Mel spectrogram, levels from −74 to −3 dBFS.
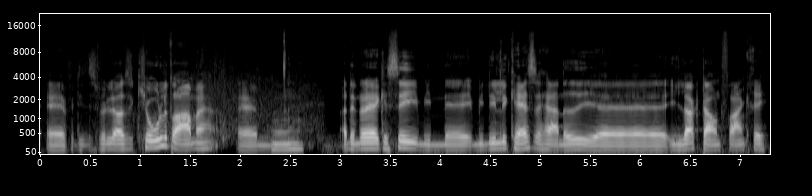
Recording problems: rain or running water; faint; throughout; 30 dB below the speech

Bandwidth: 14.5 kHz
